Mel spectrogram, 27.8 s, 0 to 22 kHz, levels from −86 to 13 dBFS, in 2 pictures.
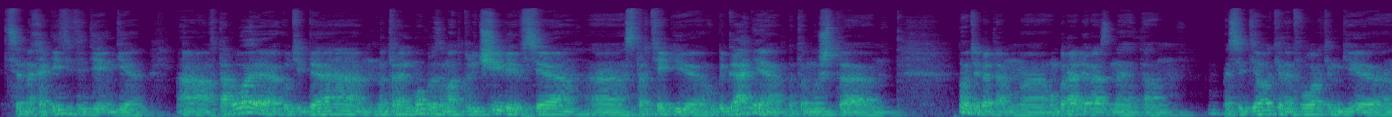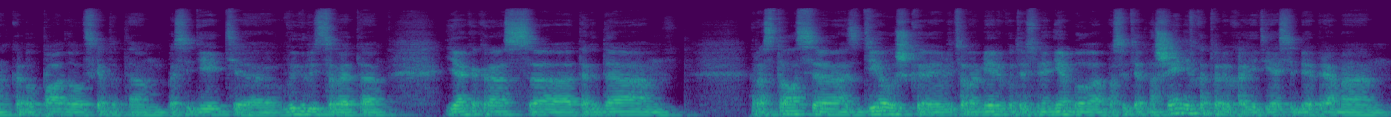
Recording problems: off-mic speech; far
room echo; slight; dies away in 0.4 s

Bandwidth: 16 kHz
